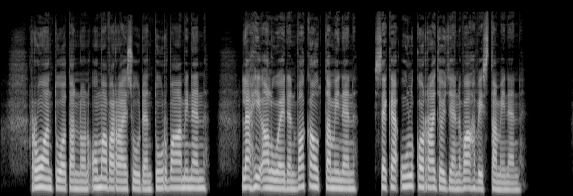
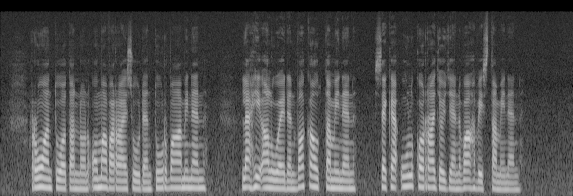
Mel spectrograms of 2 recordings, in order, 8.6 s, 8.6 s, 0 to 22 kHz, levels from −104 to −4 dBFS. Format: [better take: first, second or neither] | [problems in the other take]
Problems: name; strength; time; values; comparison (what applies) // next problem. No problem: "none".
first | hiss; faint; throughout; 30 dB below the speech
